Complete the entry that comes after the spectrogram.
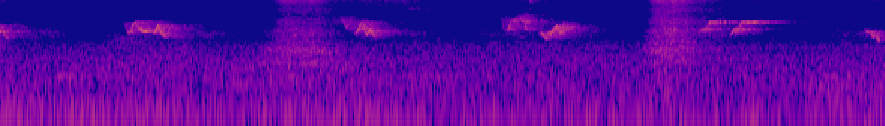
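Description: Woodland birds chirping: a short, high, falling call repeats several times, about every second or so. Under it runs a faint steady rumble of distant highway traffic.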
